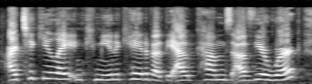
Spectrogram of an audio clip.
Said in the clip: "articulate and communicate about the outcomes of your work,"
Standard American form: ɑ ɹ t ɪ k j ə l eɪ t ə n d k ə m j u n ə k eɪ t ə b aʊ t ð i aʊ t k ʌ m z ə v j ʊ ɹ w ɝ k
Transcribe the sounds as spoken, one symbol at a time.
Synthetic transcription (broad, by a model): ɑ ɹ t ɪ k j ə l eɪ t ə n k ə m j u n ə k eɪ t ə b aʊ t ð i aʊ t k ʌ m z ə v j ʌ ɹ w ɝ k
